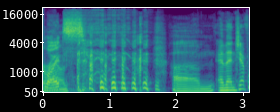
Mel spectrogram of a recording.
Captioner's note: laughter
